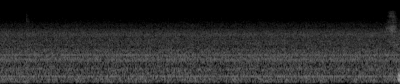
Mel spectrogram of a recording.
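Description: Steady background hiss with a faint steady hum, unchanging throughout; no distinct event is heard.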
